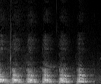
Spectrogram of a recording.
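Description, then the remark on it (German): A husky dog barks five or six times in a quick, steady rhythm, each bark sharp and fairly loud, with no voices alongside; the dog is out with a woman on a forest path. “Zu meiner Rettung kommt mir eine Dame mit Hund entgegen.”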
